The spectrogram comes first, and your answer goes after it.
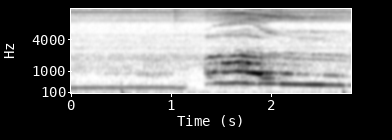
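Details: A flat-nosed cat meets a peak-nosed cat indoors for the first time. A thin steady tone gives way to a loud, harmonic-rich meow that holds level and fades slowly.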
